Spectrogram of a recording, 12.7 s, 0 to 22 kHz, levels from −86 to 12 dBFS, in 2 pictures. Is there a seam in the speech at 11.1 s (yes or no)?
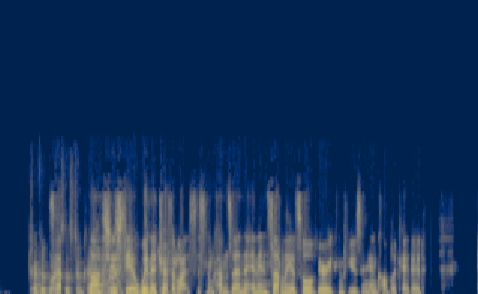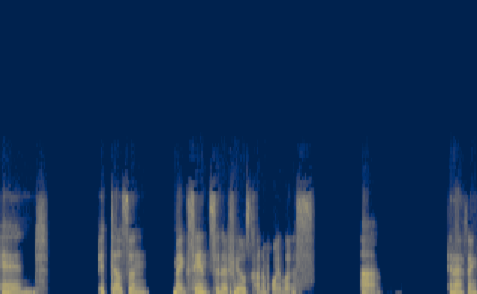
no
